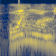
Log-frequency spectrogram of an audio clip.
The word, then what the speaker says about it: Euler: to show you how to build some fields Euler's method that's the correct pronunciation we're not even going to discuss in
